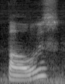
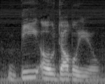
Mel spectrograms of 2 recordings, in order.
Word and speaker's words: bow: And the way to the word is B-O-W, not bow like you'd have on a boat. It is to rhyme with toe, so it's bow, the bow of a key.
